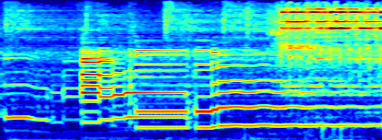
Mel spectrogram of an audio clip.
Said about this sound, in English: Everyone just, let's just make the phones explode. Let's see if we can break the phones with them ringing so much.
